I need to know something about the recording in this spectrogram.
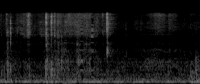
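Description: Pages of a paperback book being flipped by hand: a few quick, soft papery rustles in the first half second and another flick about a second in.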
